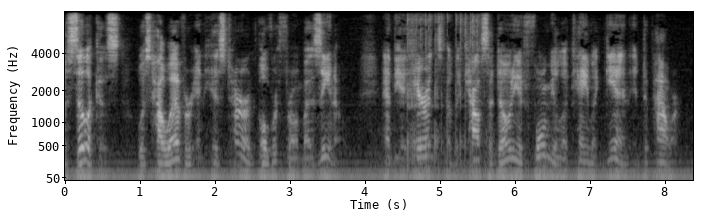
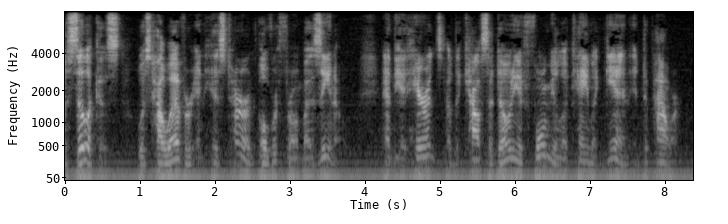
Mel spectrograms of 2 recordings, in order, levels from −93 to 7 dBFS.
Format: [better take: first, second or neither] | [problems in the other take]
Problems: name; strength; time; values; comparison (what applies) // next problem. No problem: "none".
second | background sound (Fart); 15 dB below the speech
